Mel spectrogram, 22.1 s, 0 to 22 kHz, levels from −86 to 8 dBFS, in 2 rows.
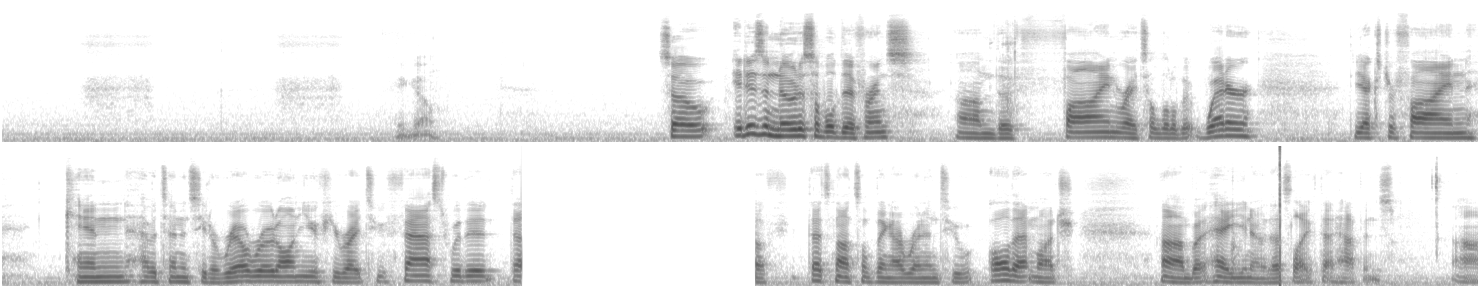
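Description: An audio dropout to silence runs from 14.96 to 16.72 s: the sound stops abruptly and about 1.76 s passes in silence, with no room tone, before it resumes mid-flow. The likely cause is a lost input, such as a disconnected device or broken link, while the recorder kept writing silence, so whatever happened in that stretch is unrecoverable. An uninitialised buffer appears at 20.65 s as a loud 2.9 ms crack, which fits a 128-sample block being played before any audio had been written into it, so stale memory contents came out as samples.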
